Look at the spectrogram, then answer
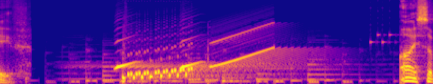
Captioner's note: cartoon Balloon Sounds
